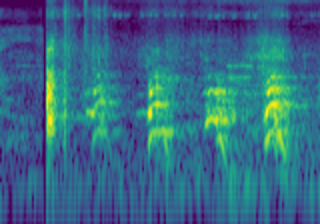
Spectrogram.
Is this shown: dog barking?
yes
